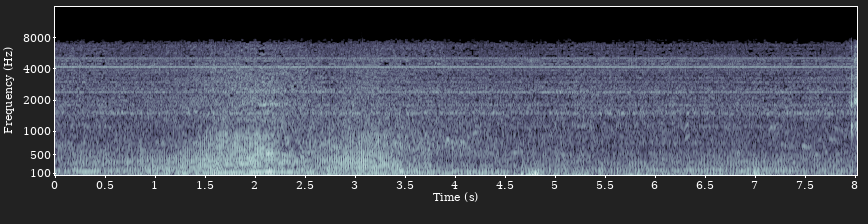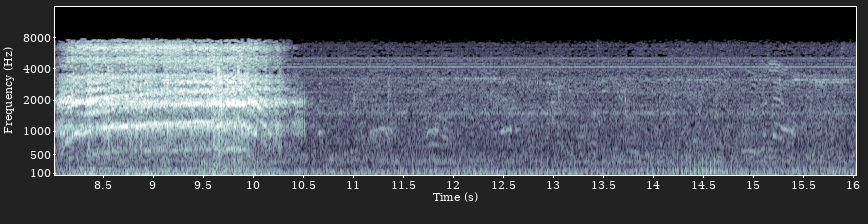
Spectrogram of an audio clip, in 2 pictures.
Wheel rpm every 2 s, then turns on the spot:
0, 0, 0, 0, 120, 10, 0, 0.
none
